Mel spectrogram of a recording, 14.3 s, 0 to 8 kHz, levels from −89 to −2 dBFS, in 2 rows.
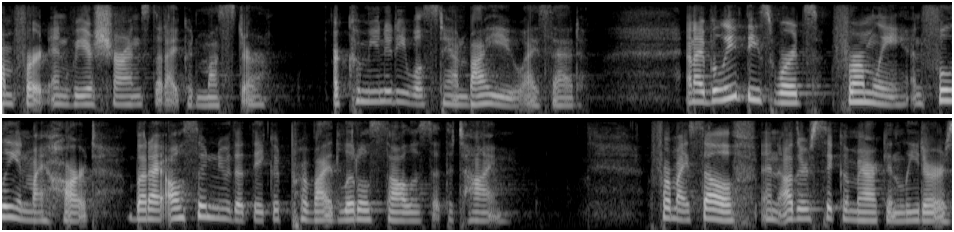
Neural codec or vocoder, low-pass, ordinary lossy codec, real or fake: none; 7.2 kHz; MP3, 64 kbps; real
